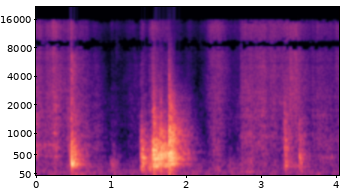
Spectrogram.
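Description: Cardboard and plastic packaging being handled as it is pulled out of a box: a short knock about half a second in, then a loud burst of rustling about a second and a half in, with lighter handling noises after.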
